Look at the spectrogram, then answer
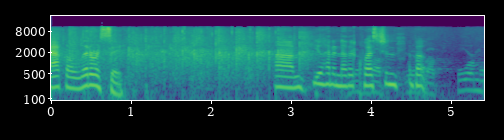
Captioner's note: applause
